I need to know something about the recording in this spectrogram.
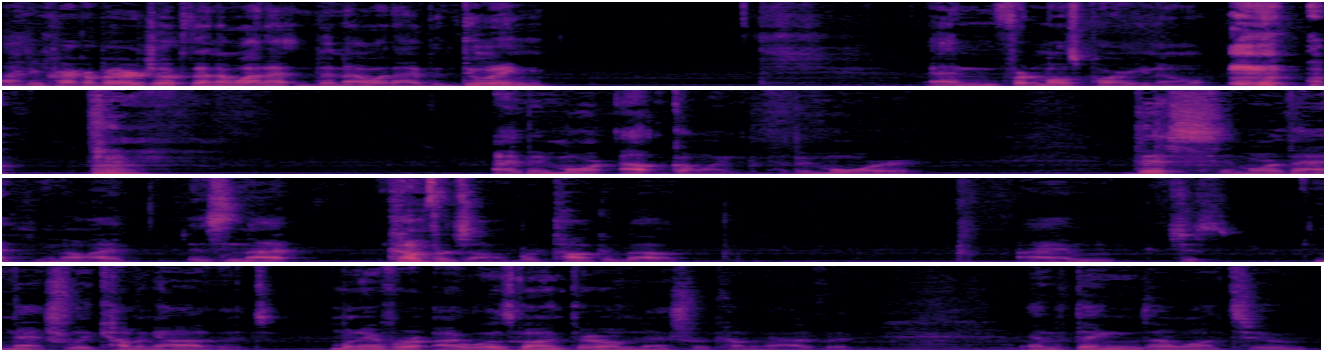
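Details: Adult male with cerebral palsy, with speech problems since childhood and ongoing breaks and pauses in his speech that he reports he cannot control; speech disfluency (cerebral palsy).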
